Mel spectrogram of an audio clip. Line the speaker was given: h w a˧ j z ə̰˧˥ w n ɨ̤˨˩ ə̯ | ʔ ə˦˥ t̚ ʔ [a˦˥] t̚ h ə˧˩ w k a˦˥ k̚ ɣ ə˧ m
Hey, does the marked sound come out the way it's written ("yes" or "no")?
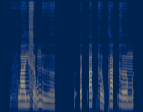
yes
